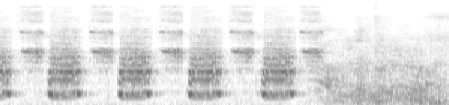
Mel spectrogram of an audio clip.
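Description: Donkey braying: a quick run of about seven short, evenly spaced calls, roughly two a second, that stops about three seconds in.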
